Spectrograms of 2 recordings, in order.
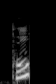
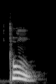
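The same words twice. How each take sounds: First: Pont jumps up high with a rising tune; Pont, high and rising like a question. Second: Said in the usual way. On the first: Shown as a demonstration. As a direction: lift Pont up as if checking it. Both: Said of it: "Pont, c'est une syllabe".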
